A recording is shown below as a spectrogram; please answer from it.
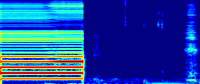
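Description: Melodyne auditioning a single selected vocal note as a steady held tone at one fixed pitch, near the B below middle C. It cuts off abruptly a little under a second in.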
